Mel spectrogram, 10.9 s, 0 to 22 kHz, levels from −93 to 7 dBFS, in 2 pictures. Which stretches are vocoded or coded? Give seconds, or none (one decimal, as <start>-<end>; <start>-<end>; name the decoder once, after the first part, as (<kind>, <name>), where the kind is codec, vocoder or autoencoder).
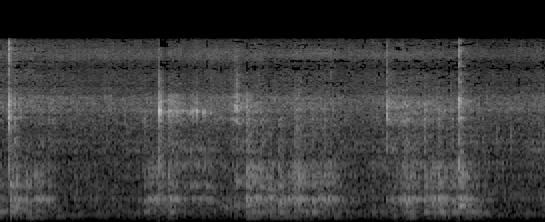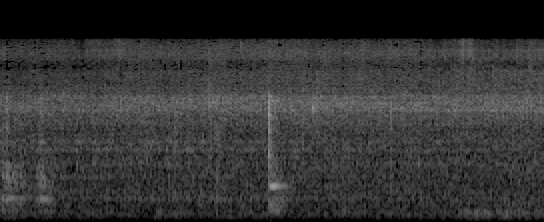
6.1-6.7 (vocoder, Vocos); 9.7-10.9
